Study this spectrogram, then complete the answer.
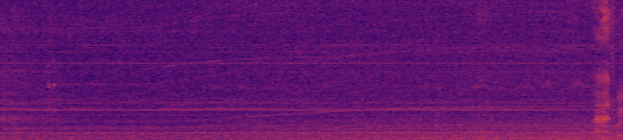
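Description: A propeller aircraft's engine drones steadily as power builds gently for takeoff in a crosswind, a continuous loud cabin hum that rises slightly toward the end.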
